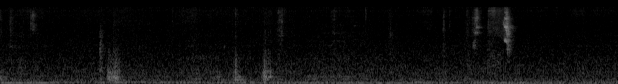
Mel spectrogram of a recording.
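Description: Fabric rustles softly as clothes are laid down on a pile.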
